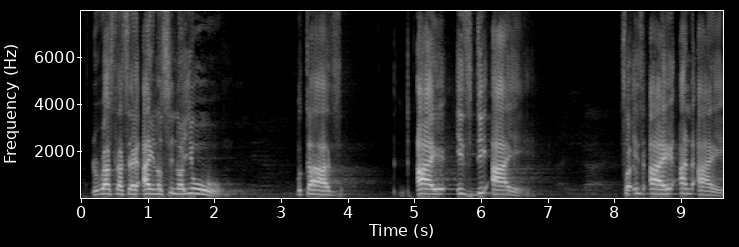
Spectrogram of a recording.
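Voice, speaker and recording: This man has a Jamaican accent and a high pitch. He talks at a very slow pace with ordinary pitch variation. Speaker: dub poet. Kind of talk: lecture-style talk to audience. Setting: live stage.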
